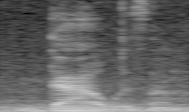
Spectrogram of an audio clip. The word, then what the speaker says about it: Taoism: Okay, you may see Taoism spelled with a T, usually it is, but the pronunciation is Taoism.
